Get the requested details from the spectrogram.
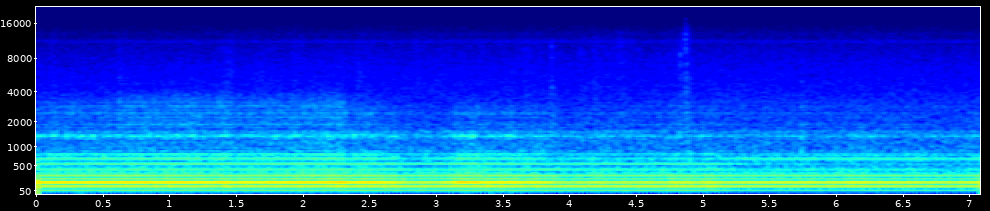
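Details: Dual 506 turntable through a small amp's phono input: constant low buzzy hum on both channels, unchanging and rhythmless; a broken or high-resistance connection is suspected; hum in phono output.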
